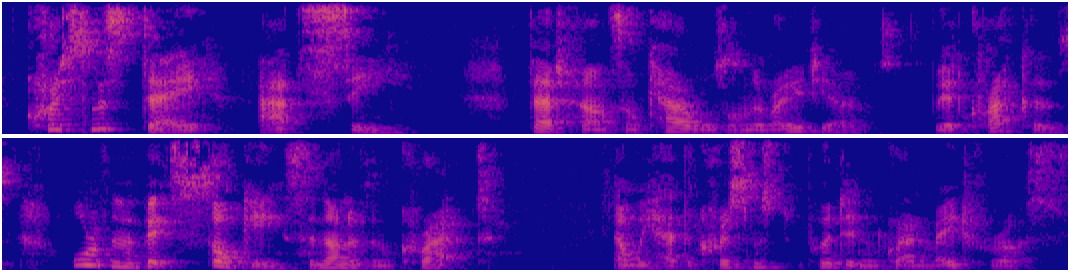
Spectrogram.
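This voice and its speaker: Female storyteller, slightly low voice, dramatic schoolteacher read-aloud for children, recorded in a noticeably echoey room.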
